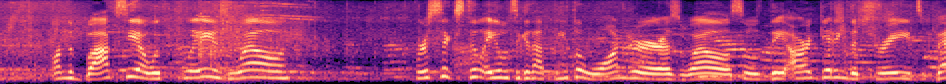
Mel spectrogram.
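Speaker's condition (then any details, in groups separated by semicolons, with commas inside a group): No condition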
